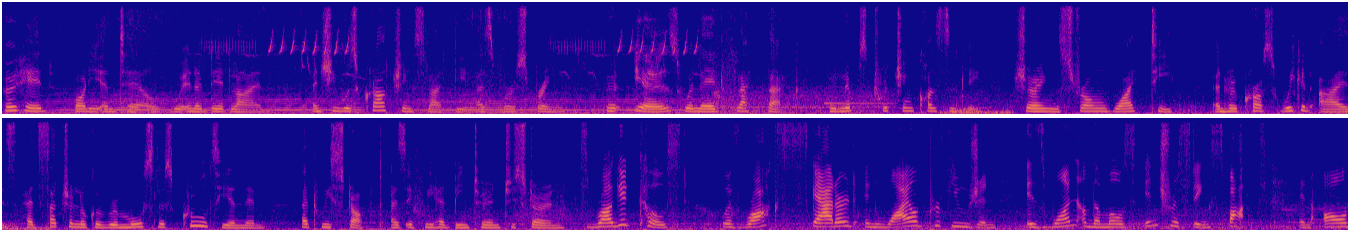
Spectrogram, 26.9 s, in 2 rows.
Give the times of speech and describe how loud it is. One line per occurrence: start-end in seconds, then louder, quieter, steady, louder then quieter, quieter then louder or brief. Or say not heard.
0.0-26.8 steady.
